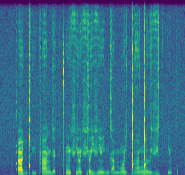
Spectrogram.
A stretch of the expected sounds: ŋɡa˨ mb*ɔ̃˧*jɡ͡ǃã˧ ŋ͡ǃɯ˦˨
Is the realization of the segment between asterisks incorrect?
no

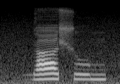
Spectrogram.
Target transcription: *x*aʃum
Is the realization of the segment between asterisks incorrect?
yes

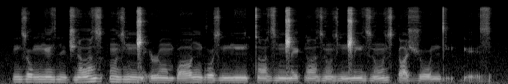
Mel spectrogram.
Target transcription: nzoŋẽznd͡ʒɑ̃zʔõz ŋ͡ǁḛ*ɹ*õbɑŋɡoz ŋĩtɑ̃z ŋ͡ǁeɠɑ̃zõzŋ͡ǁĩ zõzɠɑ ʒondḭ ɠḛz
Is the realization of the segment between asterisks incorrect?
no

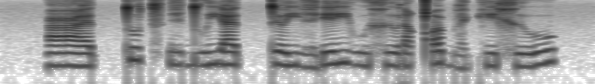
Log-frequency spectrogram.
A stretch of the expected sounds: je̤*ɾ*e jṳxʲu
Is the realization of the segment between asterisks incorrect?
yes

